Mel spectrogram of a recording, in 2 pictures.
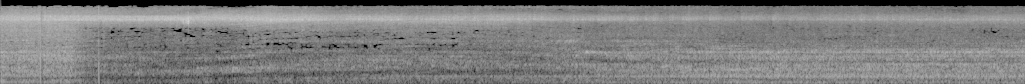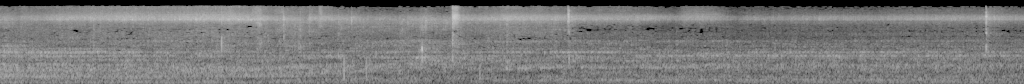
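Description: Car engine idling steadily, with a few light clicks about two-thirds of the way through.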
